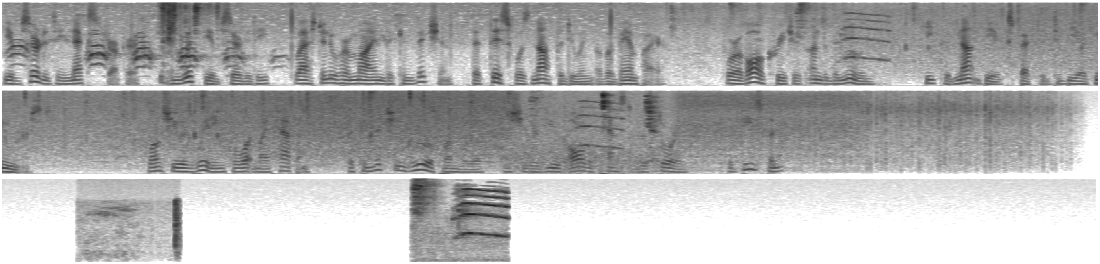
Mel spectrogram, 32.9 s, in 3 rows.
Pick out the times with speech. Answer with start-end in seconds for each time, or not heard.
0.0-11.4, 12.4-18.8.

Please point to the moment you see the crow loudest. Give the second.
2 s.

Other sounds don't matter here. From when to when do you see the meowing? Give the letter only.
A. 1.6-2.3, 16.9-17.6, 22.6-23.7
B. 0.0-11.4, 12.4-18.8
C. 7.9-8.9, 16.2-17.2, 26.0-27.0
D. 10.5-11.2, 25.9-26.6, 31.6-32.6
C.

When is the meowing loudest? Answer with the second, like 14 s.
27 s.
